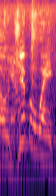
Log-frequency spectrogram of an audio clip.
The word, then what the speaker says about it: Ojibwe: And of course, they corrupted the pronunciation of the Ojibwe people to Chippewa. So Chippewa and Ojibwe, that's the same people. But Chippewa is the European corruption of their real name, Ojibwe.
